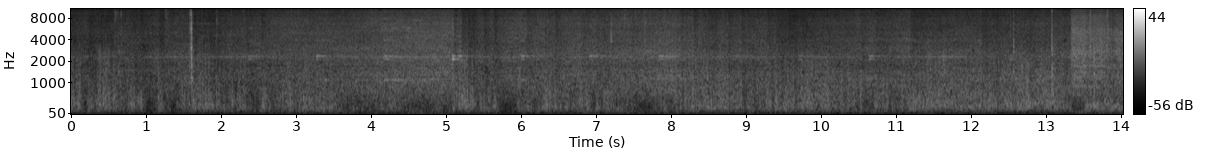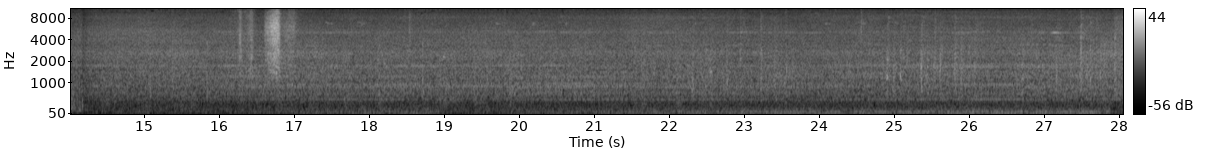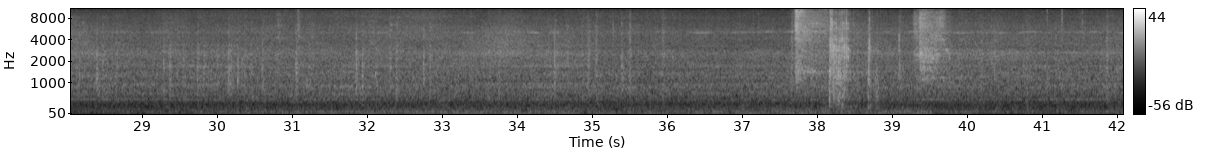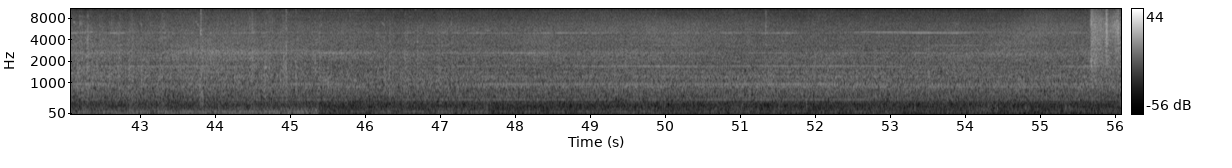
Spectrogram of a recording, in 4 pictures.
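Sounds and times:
diesel locomotive engine rumbling: 0.0 - 56.0.

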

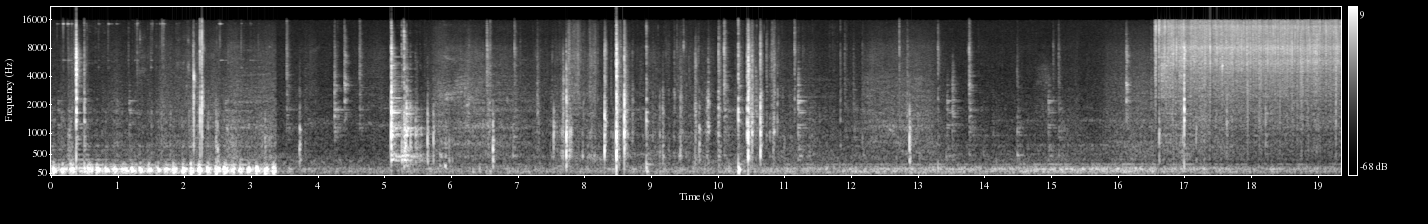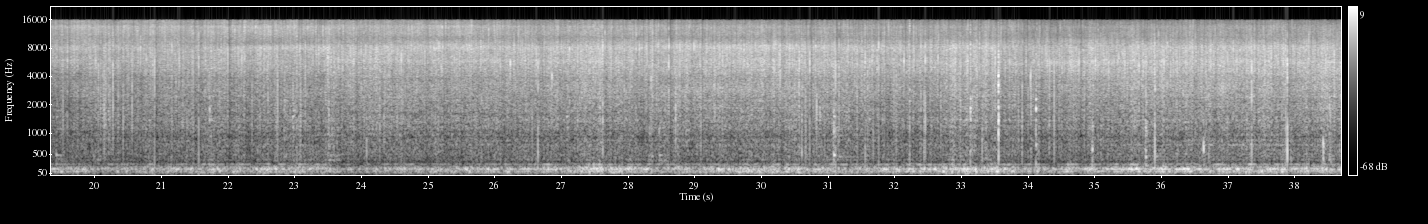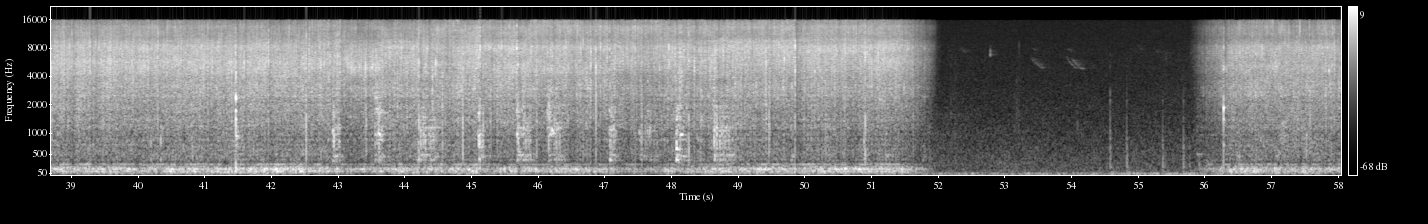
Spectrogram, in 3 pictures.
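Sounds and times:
shrimp sizzling in a frying pan: 16.6 - 52.0, 55.8 - 58.0.

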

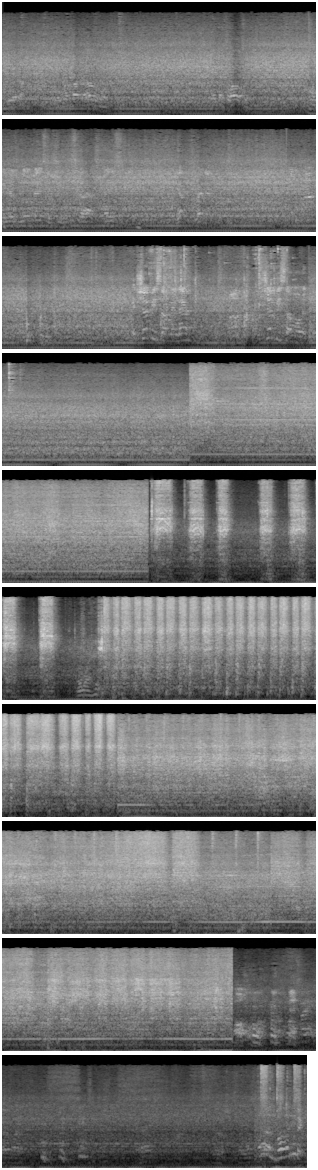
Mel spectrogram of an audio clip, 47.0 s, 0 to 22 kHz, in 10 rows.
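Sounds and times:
steady motor hum: 0.0 - 46.9
floor scraper scraping floor: 10.0 - 24.4, 25.0 - 41.2.

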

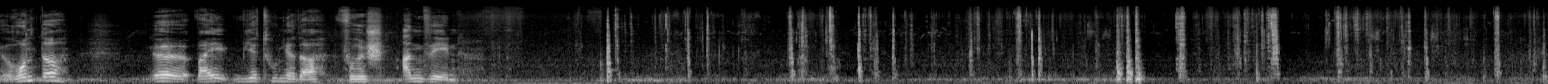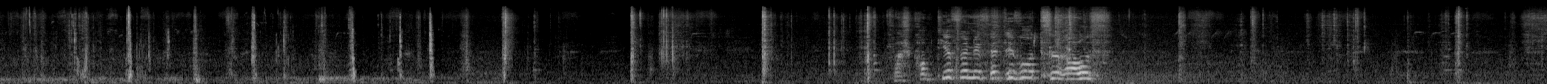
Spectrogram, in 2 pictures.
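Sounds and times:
shovel scraping into stony soil: 27.2 - 29.2, 29.8 - 30.9.

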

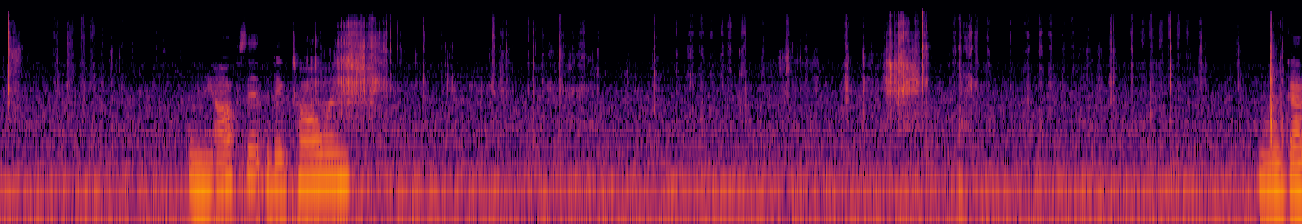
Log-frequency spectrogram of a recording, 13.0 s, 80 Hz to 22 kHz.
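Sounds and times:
paper crinkle: 3.1 - 12.2
paper ticks and rustles: 10.6 - 13.0.

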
